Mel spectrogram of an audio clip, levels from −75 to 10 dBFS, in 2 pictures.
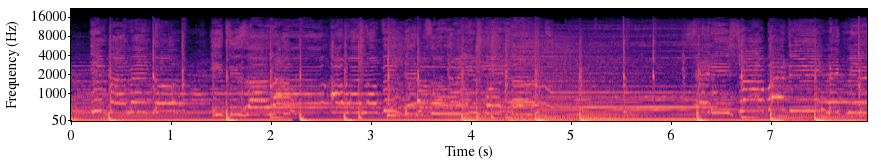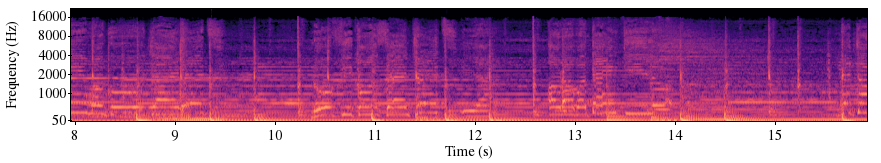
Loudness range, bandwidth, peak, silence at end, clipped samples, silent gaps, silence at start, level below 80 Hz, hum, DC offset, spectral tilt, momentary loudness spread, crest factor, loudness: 1 LU; 16.5 kHz; 0 dBFS; 0 s; under 0.1%; none; 0 s; -12 dBFS; none; under 0.1%; -5 dB/octave; 4 LU; 10 dB; -12 LUFS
